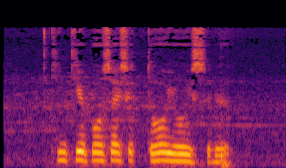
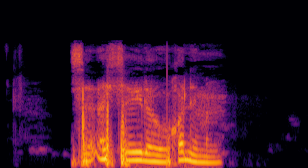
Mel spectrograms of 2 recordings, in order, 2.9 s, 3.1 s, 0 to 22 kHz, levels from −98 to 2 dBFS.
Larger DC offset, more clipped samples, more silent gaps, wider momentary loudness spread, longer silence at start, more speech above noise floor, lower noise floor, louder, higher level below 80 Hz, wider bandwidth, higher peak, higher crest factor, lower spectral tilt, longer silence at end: neither; neither; neither; about the same, 13 LU vs 12 LU; second, 0.5 s vs 0.7 s; second, 24 dB vs 68 dB; second, -42 dBFS vs -83 dBFS; second, -19 LUFS vs -16 LUFS; about the same, -48 dBFS vs -50 dBFS; first, 11.5 kHz vs 7.6 kHz; about the same, -4 dBFS vs -2 dBFS; about the same, 16 dB vs 16 dB; second, -5.5 dB/octave vs -7.5 dB/octave; second, 0.55 s vs 0.85 s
